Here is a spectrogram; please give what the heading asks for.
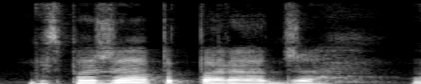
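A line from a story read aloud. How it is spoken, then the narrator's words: Glum. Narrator (Russian): уныло сказала Заверушка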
